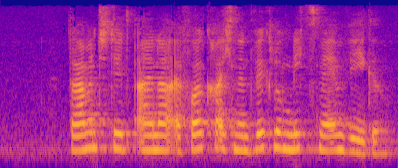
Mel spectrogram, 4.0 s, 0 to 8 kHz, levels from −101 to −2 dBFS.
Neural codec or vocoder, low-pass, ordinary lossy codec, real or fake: none; 7.2 kHz; AAC, 32 kbps; real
